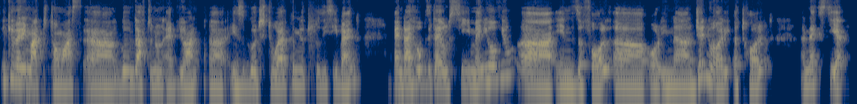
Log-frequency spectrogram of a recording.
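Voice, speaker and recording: A woman's voice: on the low side, fairly even intonation, normal speed, fairly bright tone. A woman from Romania, presenting as a university dean on a video call, with hesitant speech full of fillers. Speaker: undergraduate dean. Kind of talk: webinar presentation.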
